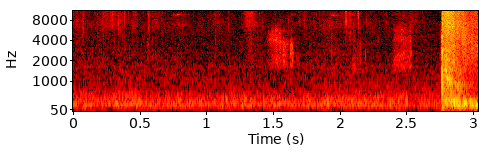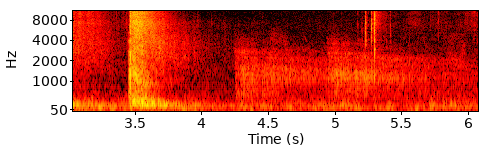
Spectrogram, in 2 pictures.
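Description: Two loud shotgun shots in quick succession, about three quarters of a second apart, each dying away after the blast.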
